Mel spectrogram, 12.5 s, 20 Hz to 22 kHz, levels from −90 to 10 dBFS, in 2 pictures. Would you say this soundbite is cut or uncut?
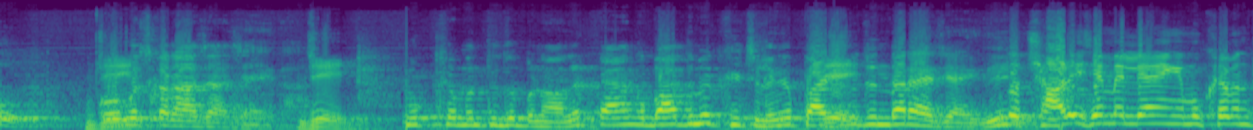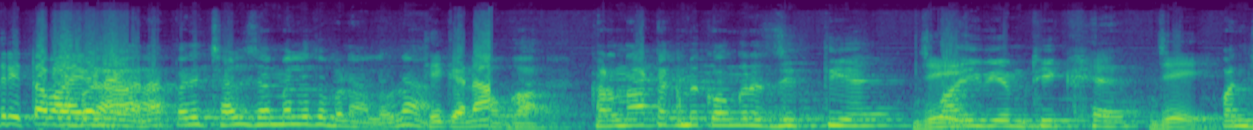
cut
